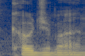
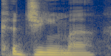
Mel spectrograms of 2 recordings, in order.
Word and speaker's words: Kojima: i pronounce it wrong i know it's kojima not kojima but listen i'm a westerner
